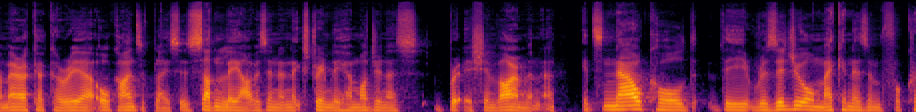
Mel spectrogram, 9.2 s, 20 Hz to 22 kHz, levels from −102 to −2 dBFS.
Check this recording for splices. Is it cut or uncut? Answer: cut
